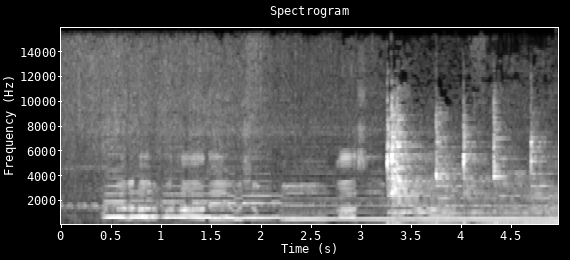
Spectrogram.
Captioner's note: chanting continues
